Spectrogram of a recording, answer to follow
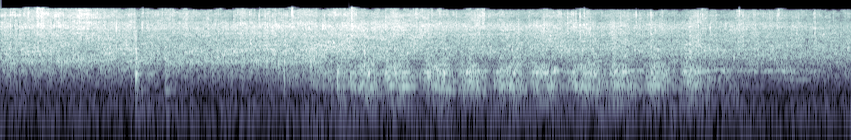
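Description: Penang curry paste sizzling in a hot nonstick frying pan as it is stirred with a wooden spatula, with coconut milk being added to it. The sizzle thickens into a coarser crackle for a couple of seconds in the middle.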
